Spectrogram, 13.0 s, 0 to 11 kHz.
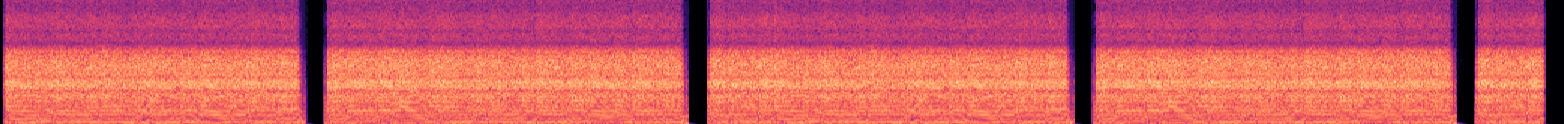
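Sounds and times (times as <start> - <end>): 
electric guitar on neck pickup through amplifier: 0.0 - 12.9.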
